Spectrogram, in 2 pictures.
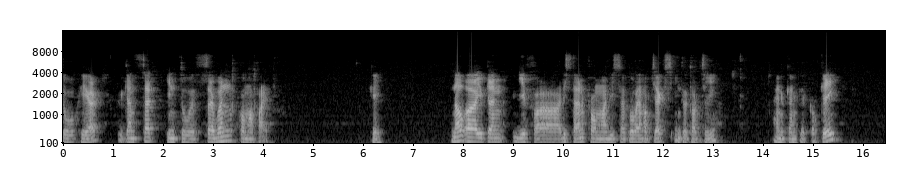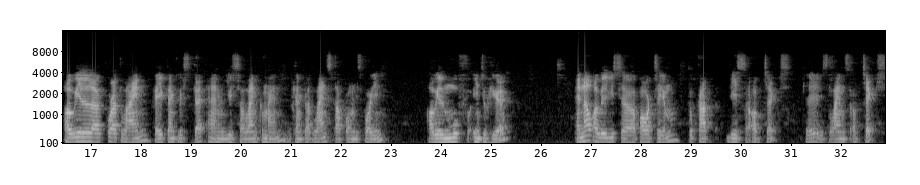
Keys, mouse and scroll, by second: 3.2-3.8 typing, 5.2 click, 6.0 scroll down 1, 6.6 middle click, 7.5-9.1 scroll up 1, 9.1 click, 13.3 3, 15.1 click, 16.5-18.8 scroll up 1, 19.8 click, 22.9 click, 23.5-23.8 scroll down 1, 23.8 middle click, 24.2-25.1 scroll down 1, 25.9 click, 27.4-28.9 scroll up 1, 28.9 click, 32.1 middle click.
